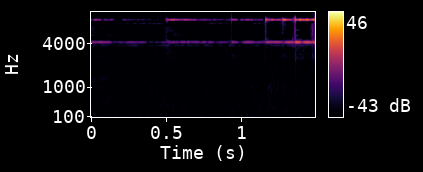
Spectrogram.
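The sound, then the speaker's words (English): Puja bell ringing during Buddhist worship: a thin, high sustained ringing tone, faint throughout, with a few brighter strikes near the end. “Do you hear that? Someone doing a puja. That's the sound of the puja bell.”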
